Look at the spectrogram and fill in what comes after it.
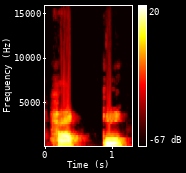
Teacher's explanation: نقطہ والا قاف ہے، بڑا قاف، اس کو موٹا کرنا ہے، قاف کے اوپر تشدید ہے، قاف کو دبانا ہے، سختی کرنی ہے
